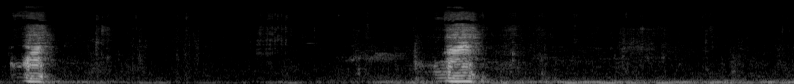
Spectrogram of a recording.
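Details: Sulcata tortoise while mating, kept as a pet: two loud, harsh, harmonic grunting bursts about four seconds apart, each short and strained, with low steady background hum between them.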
